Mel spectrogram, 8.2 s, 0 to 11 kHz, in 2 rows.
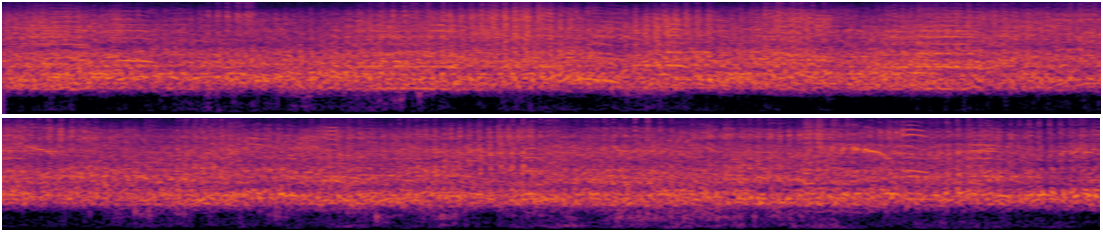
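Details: Lesser sandhill cranes at first light, Merced National Wildlife Refuge, February 2023; an unbroken wall of many birds' rolling, honking calls layered together, with no quiet gaps.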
